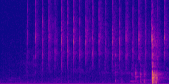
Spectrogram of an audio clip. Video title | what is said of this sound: Full face of indie brand makeup! | You can hear you gotta shake it up. It has that little clicky noise.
